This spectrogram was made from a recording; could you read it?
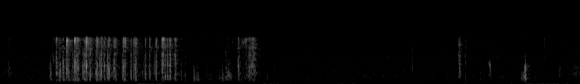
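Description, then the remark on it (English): A deck of playing cards is riffled in a quick, rattling burst lasting about a second, followed by a short second flutter and a few soft isolated taps, fairly quiet with no talking. “Oh, my shuffle had a little hitch in its giddy-up.”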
